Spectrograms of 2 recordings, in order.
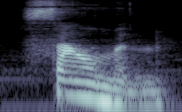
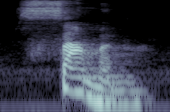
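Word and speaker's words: salmon: A lot of language learners make the mistake of pronouncing the ‘l’ and saying / sal mən/. But it should really be pronounced like this: /ˈsæm.ən/.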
